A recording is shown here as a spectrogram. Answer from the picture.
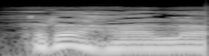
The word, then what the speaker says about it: raħal: Però anke hemmhekk għandna argument ta' kontra għaliex jekk inti tgħid raħal, raħal għandha l-aċċent fuq l-ewwel sillaba u normalment il-Malti meta jqassar ma jqassarx billi waqa.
